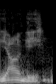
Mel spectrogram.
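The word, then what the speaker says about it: Iongi: Is it I Yongi is pronounced like a Y. Got it. Yongi.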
